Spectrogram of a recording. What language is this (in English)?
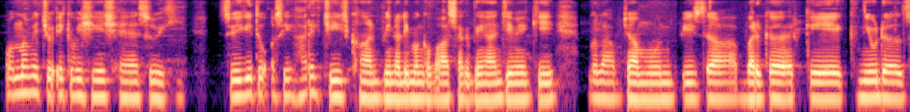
Punjabi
